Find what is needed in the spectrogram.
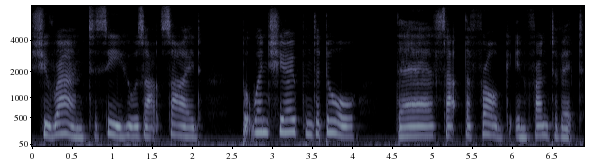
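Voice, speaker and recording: Soft-spoken and at a very slow pace, a woman talks with an English accent and ordinary pitch variation against a quiet background. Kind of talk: ASMR story reading.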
